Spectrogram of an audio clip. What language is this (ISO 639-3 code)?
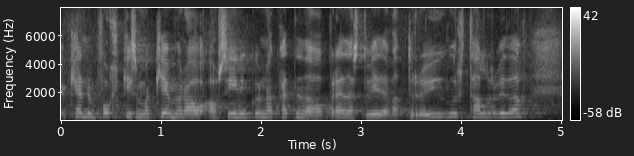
isl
